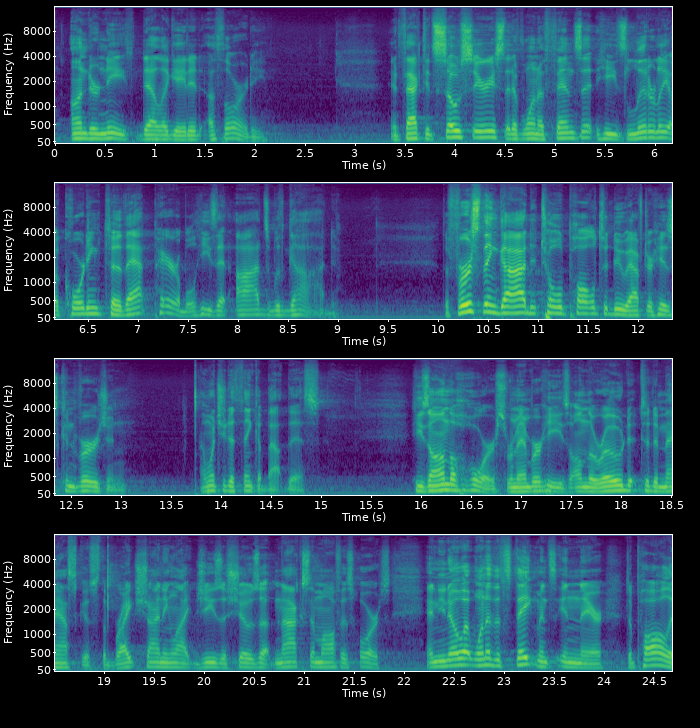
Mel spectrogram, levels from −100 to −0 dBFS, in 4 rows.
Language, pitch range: English, 105-135 Hz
